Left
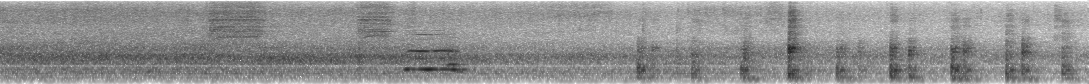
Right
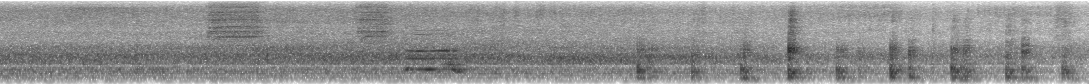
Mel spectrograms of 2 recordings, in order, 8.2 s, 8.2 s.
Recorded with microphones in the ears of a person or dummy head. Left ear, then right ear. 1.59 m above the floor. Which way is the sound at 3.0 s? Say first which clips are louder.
Left 5 dB; 35° right (ahead or behind).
